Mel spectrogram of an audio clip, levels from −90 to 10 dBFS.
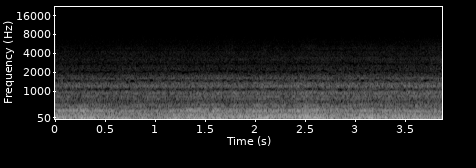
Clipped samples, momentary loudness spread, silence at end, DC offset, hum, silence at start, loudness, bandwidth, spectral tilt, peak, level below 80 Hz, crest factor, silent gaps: under 0.1%; 6 LU; 0 s; under 0.1%; none; 0 s; -35 LUFS; 6.4 kHz; -9.5 dB/octave; -20 dBFS; -36 dBFS; 12 dB; none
